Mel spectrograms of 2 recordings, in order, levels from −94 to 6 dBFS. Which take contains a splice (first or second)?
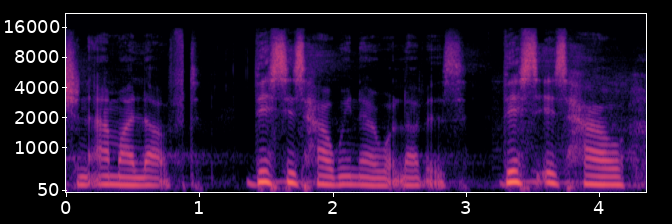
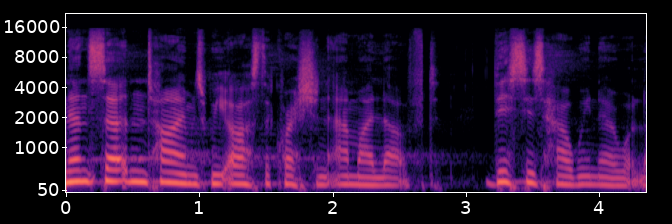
first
